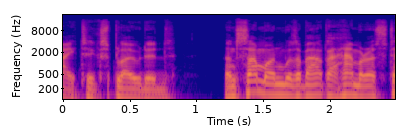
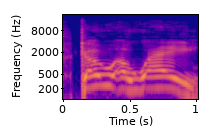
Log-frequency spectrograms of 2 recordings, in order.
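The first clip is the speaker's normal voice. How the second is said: high, loud scream; 11 semitones higher, 3 dB louder, slower than usual. A narrator's reading. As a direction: scream it at the figure. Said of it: "he screamed".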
